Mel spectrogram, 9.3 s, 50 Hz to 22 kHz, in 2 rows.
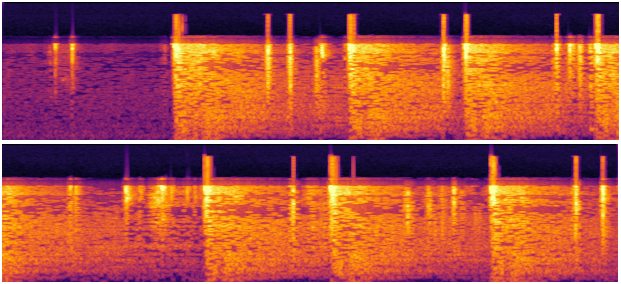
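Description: An MP5 9mm submachine gun fires repeated three-round bursts. The loud, sharp cracks come in tight clusters separated by short pauses, with a roomy echoing tail after each burst.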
